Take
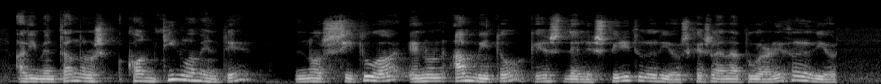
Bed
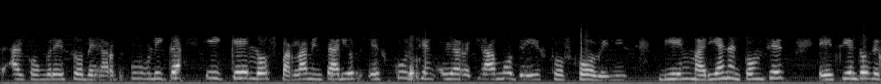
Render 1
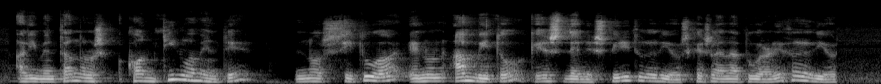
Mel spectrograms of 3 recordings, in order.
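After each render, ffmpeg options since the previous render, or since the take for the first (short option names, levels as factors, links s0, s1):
-filter_complex "[0:a]asettb=1/sr,asplit=3[s0][s1][s2];[s0]atrim=end=4.624[s3];[s1]atrim=start=4.62:end=5.81,asetpts=PTS-STARTPTS,afade=t=in:d=0.004:c=qsin,afade=t=out:st=1.186:d=0.004:c=qsin,highshelf=f=2000:g=9[s4];[s2]atrim=start=5.806[s5];[s3][s4]acrossfade=d=0.004:c1=hsin:c2=qsin[s6];[s6][s5]acrossfade=d=0.004:c1=qsin:c2=hsin,asplit=2[s7][s8];[s7]atrim=end=3.44,asetpts=PTS-STARTPTS,afade=t=out:st=3.01:d=0.43:silence=0.446684[s9];[s8]atrim=start=3.44,asetpts=PTS-STARTPTS,afade=t=in:d=0.004:c=hsin:silence=0.446684[s10];[s9][s10]concat=n=2:v=0:a=1"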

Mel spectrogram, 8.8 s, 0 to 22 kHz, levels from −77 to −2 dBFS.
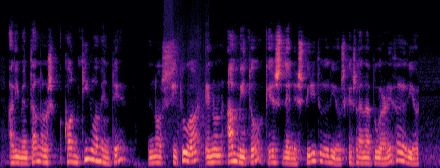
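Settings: -filter_complex "[0:a]asettb=1/sr,asplit=3[s0][s1][s2];[s0]atrim=end=3.264[s3];[s1]atrim=start=3.26:end=4.18,asetpts=PTS-STARTPTS,afade=t=in:d=0.004:c=qsin,afade=t=out:st=0.916:d=0.004:c=qsin,aeval=exprs='val(0)*gte(abs(val(0)),0.0168)':c=same[s4];[s2]atrim=start=4.176[s5];[s3][s4]acrossfade=d=0.004:c1=hsin:c2=qsin[s6];[s6][s5]acrossfade=d=0.004:c1=qsin:c2=hsin,asettb=1/sr,asplit=3[s7][s8][s9];[s7]atrim=end=6.004[s10];[s8]atrim=start=6:end=7.17,asetpts=PTS-STARTPTS,afade=t=in:d=0.004:c=qsin,afade=t=out:st=1.166:d=0.004:c=qsin,acrossover=split=360|3000[s11][s12][s13];[s12]acompressor=threshold=0.0251:ratio=2.5:attack=3.2:release=140:knee=2.83:detection=peak[s14];[s11][s14][s13]amix=inputs=3:normalize=0[s15];[s9]atrim=start=7.166[s16];[s10][s15]acrossfade=d=0.004:c1=hsin:c2=qsin[s17];[s17][s16]acrossfade=d=0.004:c1=qsin:c2=hsin"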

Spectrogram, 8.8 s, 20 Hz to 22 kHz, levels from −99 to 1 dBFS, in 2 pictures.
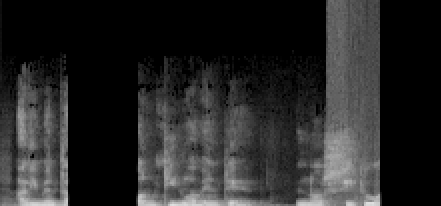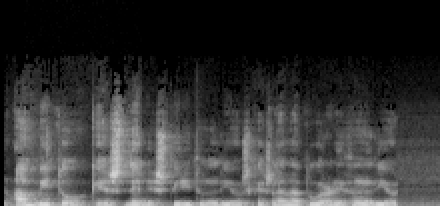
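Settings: -filter_complex "[0:a]asplit=5[s0][s1][s2][s3][s4];[s0]atrim=end=0.67,asetpts=PTS-STARTPTS,afade=t=out:st=0.666:d=0.004:c=hsin[s5];[s1]atrim=start=0.67:end=1.37,asetpts=PTS-STARTPTS,volume=0[s6];[s2]atrim=start=1.37:end=3.79,asetpts=PTS-STARTPTS,afade=t=in:d=0.004:c=hsin,afade=t=out:st=2.416:d=0.004:c=hsin[s7];[s3]atrim=start=3.79:end=4.44,asetpts=PTS-STARTPTS,volume=0[s8];[s4]atrim=start=4.44,asetpts=PTS-STARTPTS,afade=t=in:d=0.004:c=hsin[s9];[s5][s6][s7][s8][s9]concat=n=5:v=0:a=1"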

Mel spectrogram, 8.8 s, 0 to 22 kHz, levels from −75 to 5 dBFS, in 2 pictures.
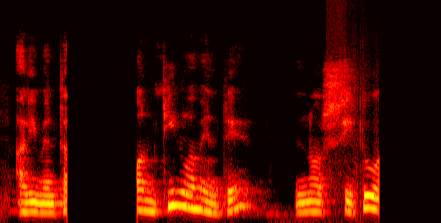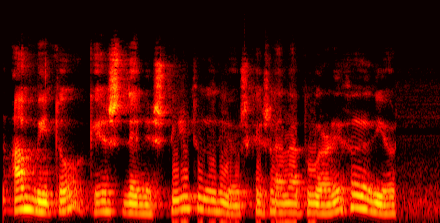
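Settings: -filter_complex "[0:a]asplit=3[s0][s1][s2];[s0]afade=t=out:st=6.09:d=0.02[s3];[s1]volume=11.9,asoftclip=hard,volume=0.0841,afade=t=in:st=6.09:d=0.02,afade=t=out:st=7.56:d=0.02[s4];[s2]afade=t=in:st=7.56:d=0.02[s5];[s3][s4][s5]amix=inputs=3:normalize=0"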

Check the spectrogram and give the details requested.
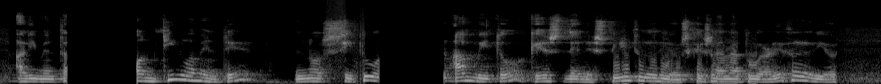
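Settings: -af "acompressor=threshold=0.0398:ratio=5"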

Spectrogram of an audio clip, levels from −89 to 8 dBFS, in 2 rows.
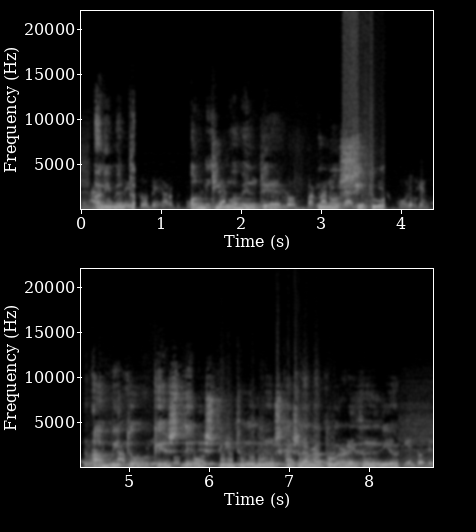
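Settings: -filter_complex "[1:a]volume=0.178[s0];[0:a][s0]amix=inputs=2:normalize=0"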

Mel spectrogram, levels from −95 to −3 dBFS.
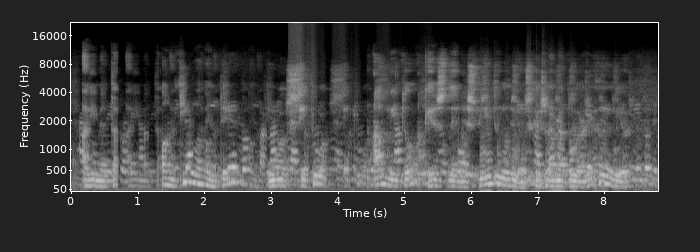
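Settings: -filter_complex "[0:a]asplit=2[s0][s1];[s1]adelay=38,volume=0.562[s2];[s0][s2]amix=inputs=2:normalize=0,aecho=1:1:655|1310|1965|2620|3275|3930:0.237|0.135|0.077|0.0439|0.025|0.0143"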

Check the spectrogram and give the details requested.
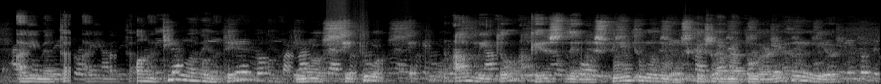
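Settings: -af "volume=2.11"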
